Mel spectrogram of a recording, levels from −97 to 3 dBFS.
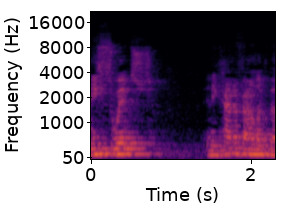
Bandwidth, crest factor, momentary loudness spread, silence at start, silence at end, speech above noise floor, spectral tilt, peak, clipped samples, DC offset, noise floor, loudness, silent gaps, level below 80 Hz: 10.5 kHz; 14 dB; 15 LU; 0 s; 0 s; 28 dB; -6.5 dB/octave; -26 dBFS; under 0.1%; under 0.1%; -68 dBFS; -41 LUFS; none; -76 dBFS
